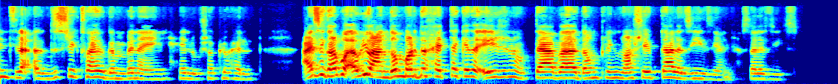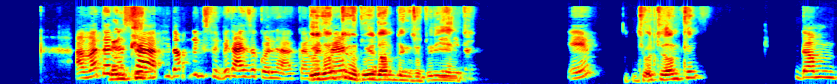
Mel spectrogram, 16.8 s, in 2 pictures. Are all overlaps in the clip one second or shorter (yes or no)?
no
